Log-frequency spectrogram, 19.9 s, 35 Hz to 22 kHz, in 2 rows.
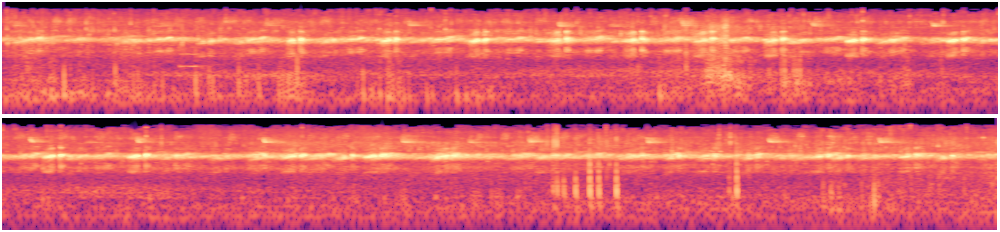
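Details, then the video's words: A long frog chorus at Temescal Canyon Park, Los Angeles, California, in April 2017, a constant high buzzy trilling with many overlapping callers, brief sharper chirps scattered throughout and occasional low thumps. "Frogs Ribbits"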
